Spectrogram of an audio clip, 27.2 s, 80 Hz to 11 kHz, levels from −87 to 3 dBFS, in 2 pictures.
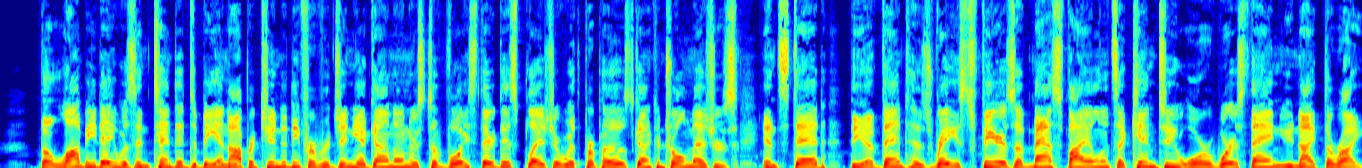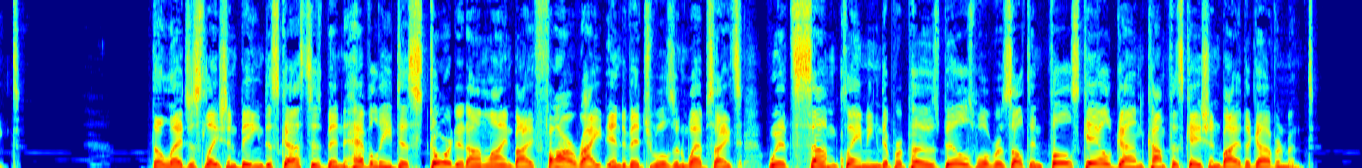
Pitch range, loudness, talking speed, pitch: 160-220 Hz, -15 LUFS, 155 wpm, 195 Hz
